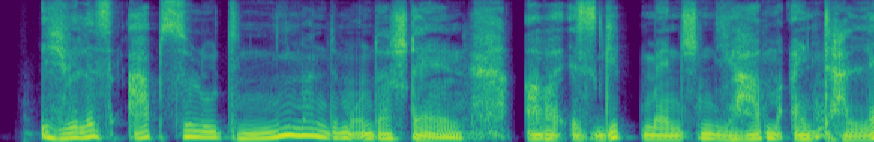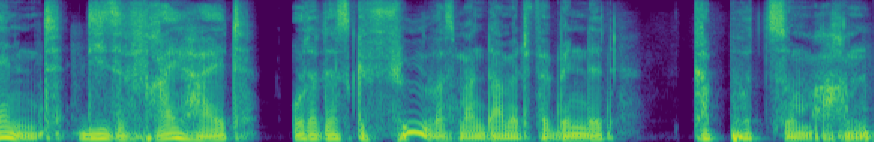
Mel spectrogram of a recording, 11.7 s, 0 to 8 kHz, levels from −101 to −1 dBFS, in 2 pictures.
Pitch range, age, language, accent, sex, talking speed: 80-110 Hz, 60-79, German, German, male, 135 wpm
